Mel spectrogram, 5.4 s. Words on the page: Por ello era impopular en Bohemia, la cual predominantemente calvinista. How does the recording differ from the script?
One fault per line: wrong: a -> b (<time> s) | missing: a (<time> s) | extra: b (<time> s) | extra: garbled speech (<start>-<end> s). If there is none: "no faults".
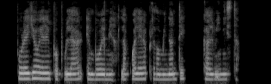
extra: era (2.8 s)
